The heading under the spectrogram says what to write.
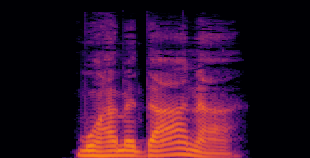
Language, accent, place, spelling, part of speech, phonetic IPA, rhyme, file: German, Germany, Berlin, Mohammedaner, noun, [mohameˈdaːnɐ], -aːnɐ, De-Mohammedaner.ogg
- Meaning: "Mohammedan": Muslim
